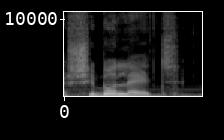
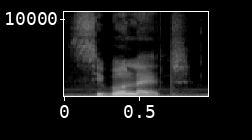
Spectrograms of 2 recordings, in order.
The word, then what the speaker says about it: Shibolete: E se ele dissesse: Não, disseram-lhe então: Diz agora Shibolete. E ele disse: Sibolete. Pois ele não conseguia formular uma pronúncia correta.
